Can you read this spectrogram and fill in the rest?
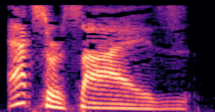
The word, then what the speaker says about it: exercise: 接着我们看这个现在分词是 exercising，本来它的动词是 exercise， E-X-E-R-C-I-S-E，那个注意到我的这个词尾念的时候念成 z 的音， exercise，当然不需要那么强调 exercise，这样就好了。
